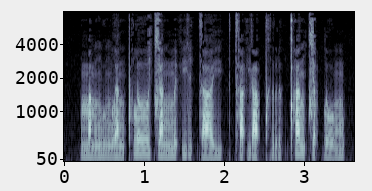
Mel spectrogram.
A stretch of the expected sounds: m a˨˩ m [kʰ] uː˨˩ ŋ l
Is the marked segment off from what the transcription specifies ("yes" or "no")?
yes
